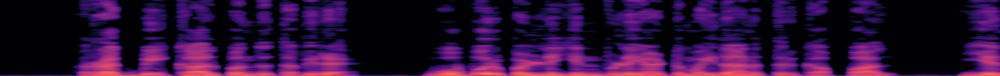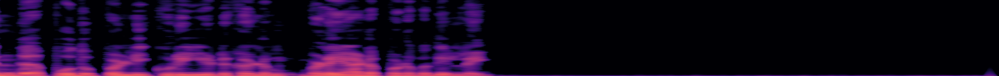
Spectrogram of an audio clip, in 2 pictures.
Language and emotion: Tamil, neutral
